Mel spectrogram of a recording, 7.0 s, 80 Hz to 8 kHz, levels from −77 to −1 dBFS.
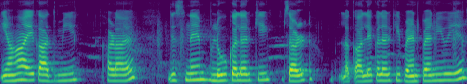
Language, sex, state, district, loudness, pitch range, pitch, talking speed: Hindi, female, Bihar, Kishanganj, -17 LUFS, 200-235 Hz, 215 Hz, 145 wpm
